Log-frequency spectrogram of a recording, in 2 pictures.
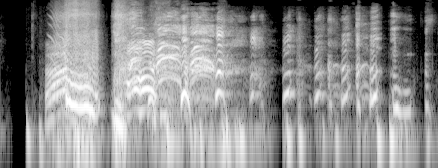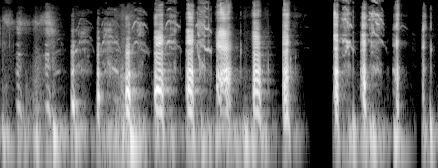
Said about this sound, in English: I feel like if you're going to sneeze on the show, you got to do it in the funniest way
